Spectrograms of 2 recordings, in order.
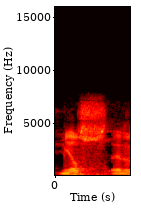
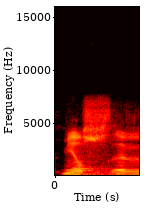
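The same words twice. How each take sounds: First: The r is pronounced light and thin. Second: The same.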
